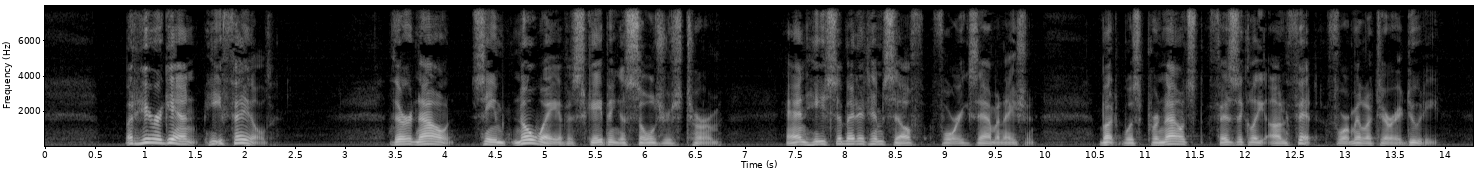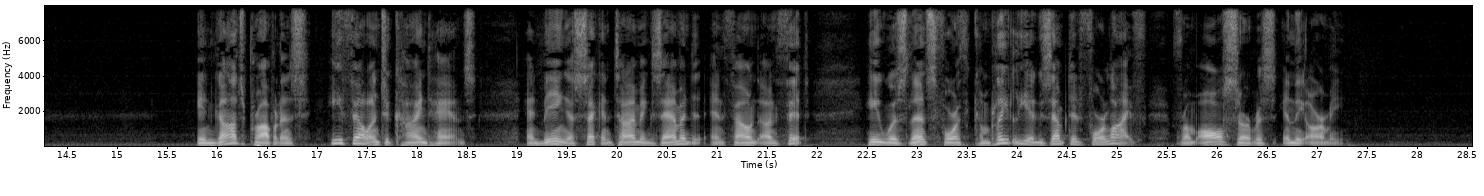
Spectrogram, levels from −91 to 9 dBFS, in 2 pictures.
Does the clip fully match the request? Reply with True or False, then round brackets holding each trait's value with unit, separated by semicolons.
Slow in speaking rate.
True (125 wpm)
